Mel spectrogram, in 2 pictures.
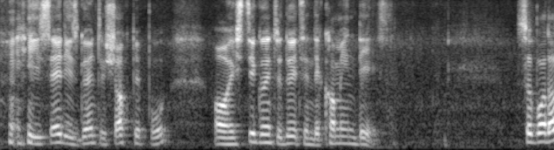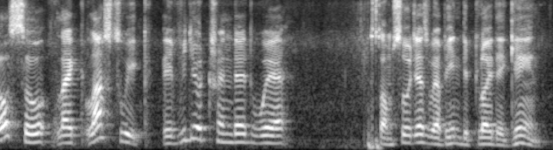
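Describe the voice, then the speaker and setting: A man's voice: on the high side, normal speed, slight background noise. A man giving live political commentary as host, chatty and often checking in with viewers. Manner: conversational, asks viewers rhetorical questions.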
